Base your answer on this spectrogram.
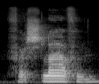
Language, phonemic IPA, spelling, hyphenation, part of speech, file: Dutch, /vərˈslaː.və(n)/, verslaven, ver‧sla‧ven, verb, Nl-verslaven.ogg
- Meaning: 1. to addict; to make an addict of 2. to make a slave of; to enslave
